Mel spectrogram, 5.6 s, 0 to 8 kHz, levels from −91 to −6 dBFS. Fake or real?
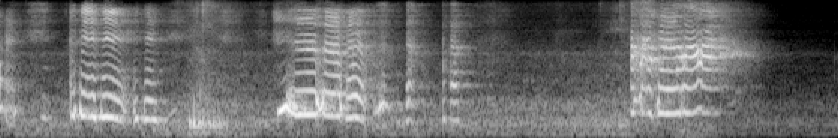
fake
